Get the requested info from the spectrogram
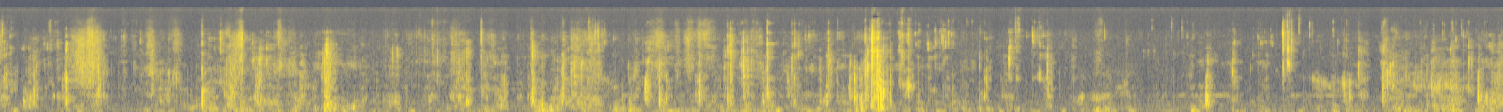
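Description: Quiet, close-up mouth sounds of a man eating roti with cauliflower-and-potato curry by hand: wet chewing with irregular smacks and clicks, and his fingers tearing the soft flatbread. One louder smack comes a little past the middle.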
